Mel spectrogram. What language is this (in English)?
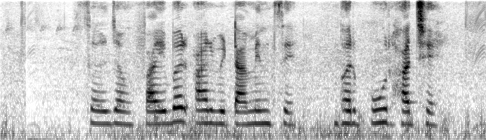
Magahi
